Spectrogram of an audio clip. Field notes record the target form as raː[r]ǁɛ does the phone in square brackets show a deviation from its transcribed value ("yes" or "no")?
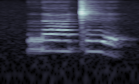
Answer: yes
